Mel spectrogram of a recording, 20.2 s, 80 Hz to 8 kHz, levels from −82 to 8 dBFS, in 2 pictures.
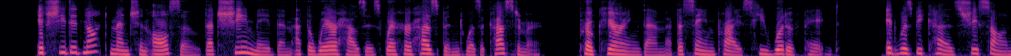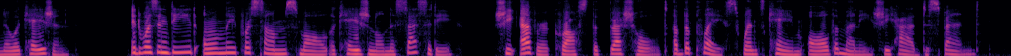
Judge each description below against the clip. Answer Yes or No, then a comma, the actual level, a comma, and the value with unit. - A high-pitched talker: Yes, high, 195 Hz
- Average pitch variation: Yes, average, 4.5 semitones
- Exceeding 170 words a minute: Yes, average, 185 wpm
